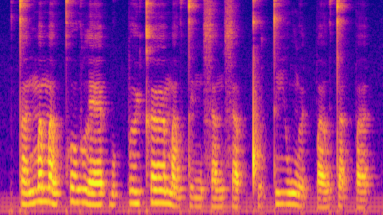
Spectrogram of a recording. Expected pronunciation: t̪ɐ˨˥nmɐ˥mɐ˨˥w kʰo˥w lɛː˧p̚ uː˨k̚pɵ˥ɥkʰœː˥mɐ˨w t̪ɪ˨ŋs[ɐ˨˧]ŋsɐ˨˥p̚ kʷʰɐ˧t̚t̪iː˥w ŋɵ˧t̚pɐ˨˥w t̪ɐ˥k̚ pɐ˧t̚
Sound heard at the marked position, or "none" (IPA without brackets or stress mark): ɐ˨˧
